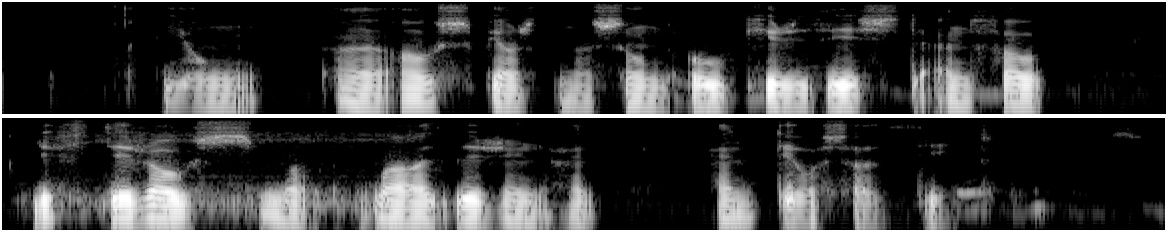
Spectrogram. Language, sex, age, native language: Icelandic, male, 18-19, Chinese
